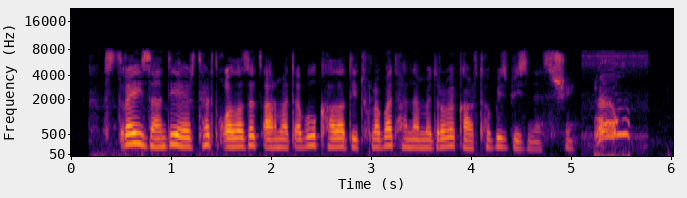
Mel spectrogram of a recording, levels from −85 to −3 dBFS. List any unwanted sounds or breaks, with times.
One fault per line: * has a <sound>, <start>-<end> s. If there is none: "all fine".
* has a bark, 5.2-5.6 s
